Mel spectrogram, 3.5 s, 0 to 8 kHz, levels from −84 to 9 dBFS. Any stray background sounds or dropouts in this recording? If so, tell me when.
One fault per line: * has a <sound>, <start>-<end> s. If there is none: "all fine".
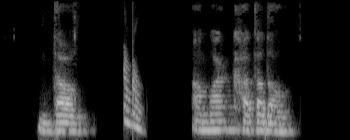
* has a chirp, 1.2-1.5 s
